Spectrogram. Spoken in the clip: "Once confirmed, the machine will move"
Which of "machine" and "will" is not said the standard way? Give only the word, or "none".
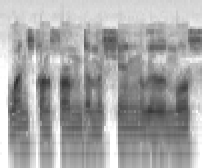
none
